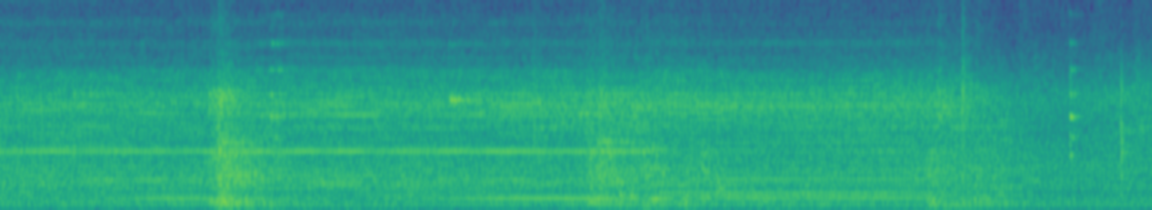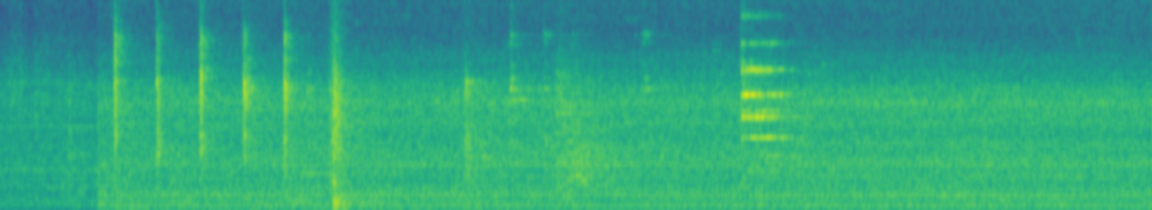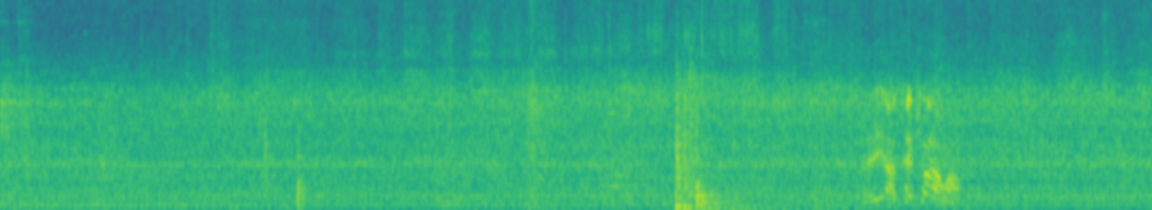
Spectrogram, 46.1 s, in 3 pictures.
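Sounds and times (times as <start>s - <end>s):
hydraulic press hum: 16.7s - 46.0s.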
